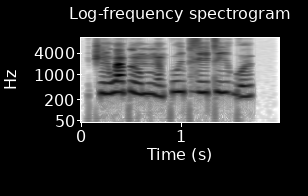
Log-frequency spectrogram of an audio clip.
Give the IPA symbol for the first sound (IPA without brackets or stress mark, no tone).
t͡ʃ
